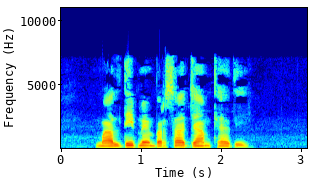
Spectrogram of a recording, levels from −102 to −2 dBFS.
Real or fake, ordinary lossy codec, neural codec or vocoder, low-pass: real; AAC, 48 kbps; none; 7.2 kHz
